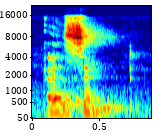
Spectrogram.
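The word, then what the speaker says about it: assent: Agreement, that is called एसेंट। Right. और एक इसी से मिलता जुलता अगर फोनेटिक साउंड की बात किया जाए तो सेम प्रोनाउंसिएशन है, और वो क्या है, ASCENT, एसेंट।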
